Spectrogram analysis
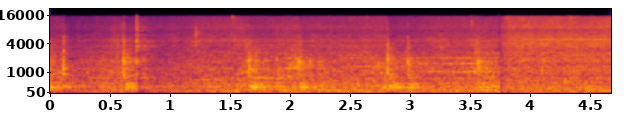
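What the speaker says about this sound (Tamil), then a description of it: "முந்திரியெல்லாம் வறுத்து பொன்னிறமா வந்துடுச்சு" Cashews and raisins fry in ghee in a pan for milk payasam, giving a steady, close sizzle. Scraping stirs and a few sharp taps of a spoon against the pan cut through it, with no talking.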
